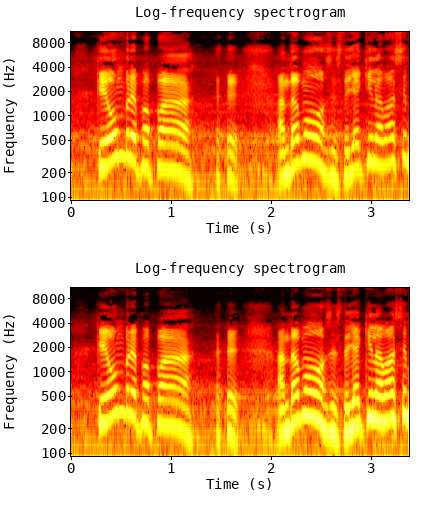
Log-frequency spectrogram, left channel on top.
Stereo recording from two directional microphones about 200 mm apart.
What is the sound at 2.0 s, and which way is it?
Speech, centre (ahead or behind).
